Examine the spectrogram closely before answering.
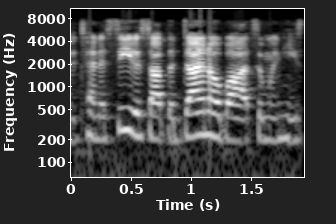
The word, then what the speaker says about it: Dinobots: Tennessee to stop the Dinobots and when he says Dino Bots it's spelled D i n o bots and Sun trigger stops him and goes no it's Dinobots Dy and they have this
